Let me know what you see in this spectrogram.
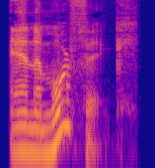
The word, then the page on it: anamorphic: British English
